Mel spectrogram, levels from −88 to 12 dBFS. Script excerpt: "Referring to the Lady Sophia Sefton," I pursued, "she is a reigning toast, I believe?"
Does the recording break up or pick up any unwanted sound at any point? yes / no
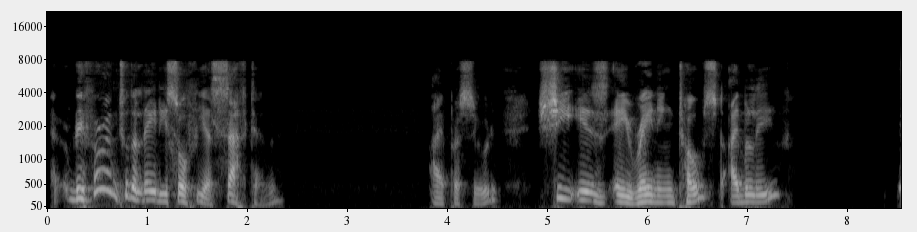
no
